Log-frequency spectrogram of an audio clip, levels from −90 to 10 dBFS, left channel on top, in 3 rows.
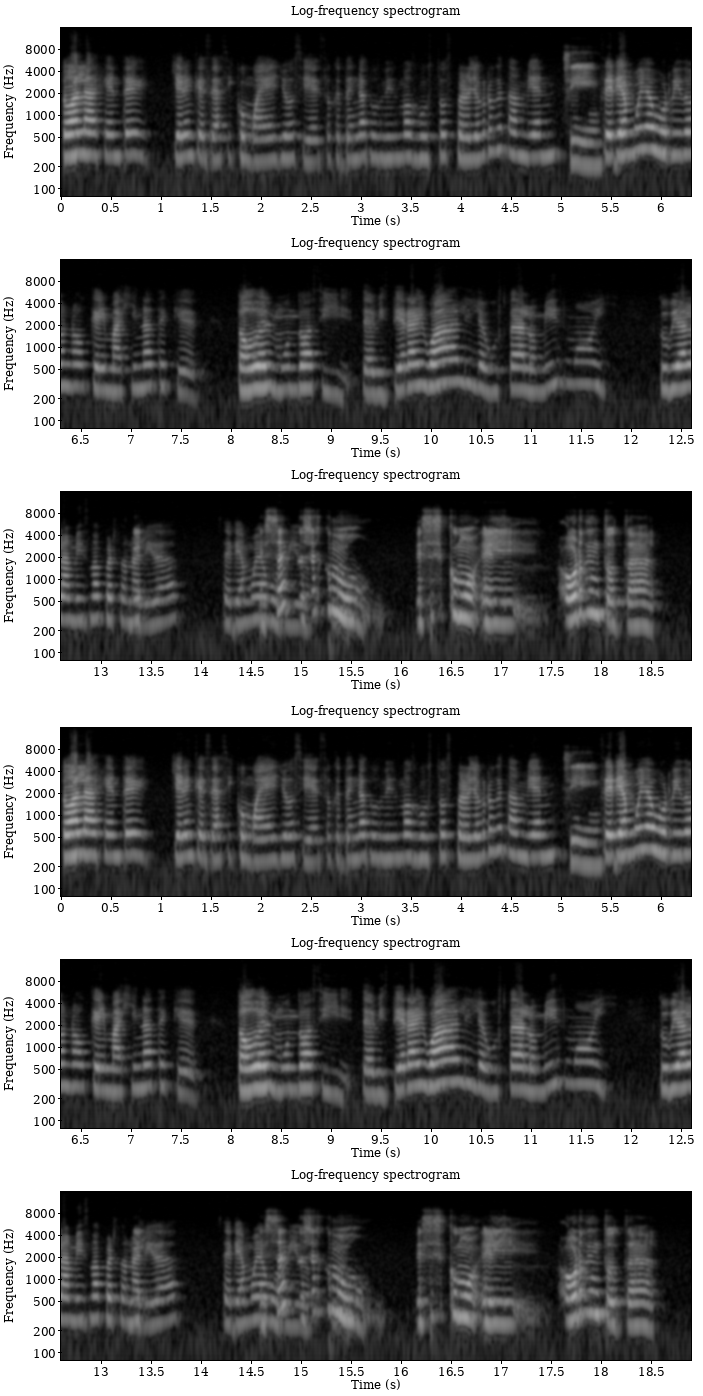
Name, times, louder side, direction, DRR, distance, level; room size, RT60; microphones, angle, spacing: voice 1, 0.0-0.8 1.1-4.9 5.4-7.7 8.1-11.7 12.3-13.8 14.2-15.1, right 2 dB, 15° right, 0.9 m, -33 dB
voice 2, 5.0-5.4 13.3-13.4 14.6-15.7 16.1-18.5, left 2 dB, 20° left, 0.8 m, -32 dB
12.5 x 6.2 x 6.1 m
head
